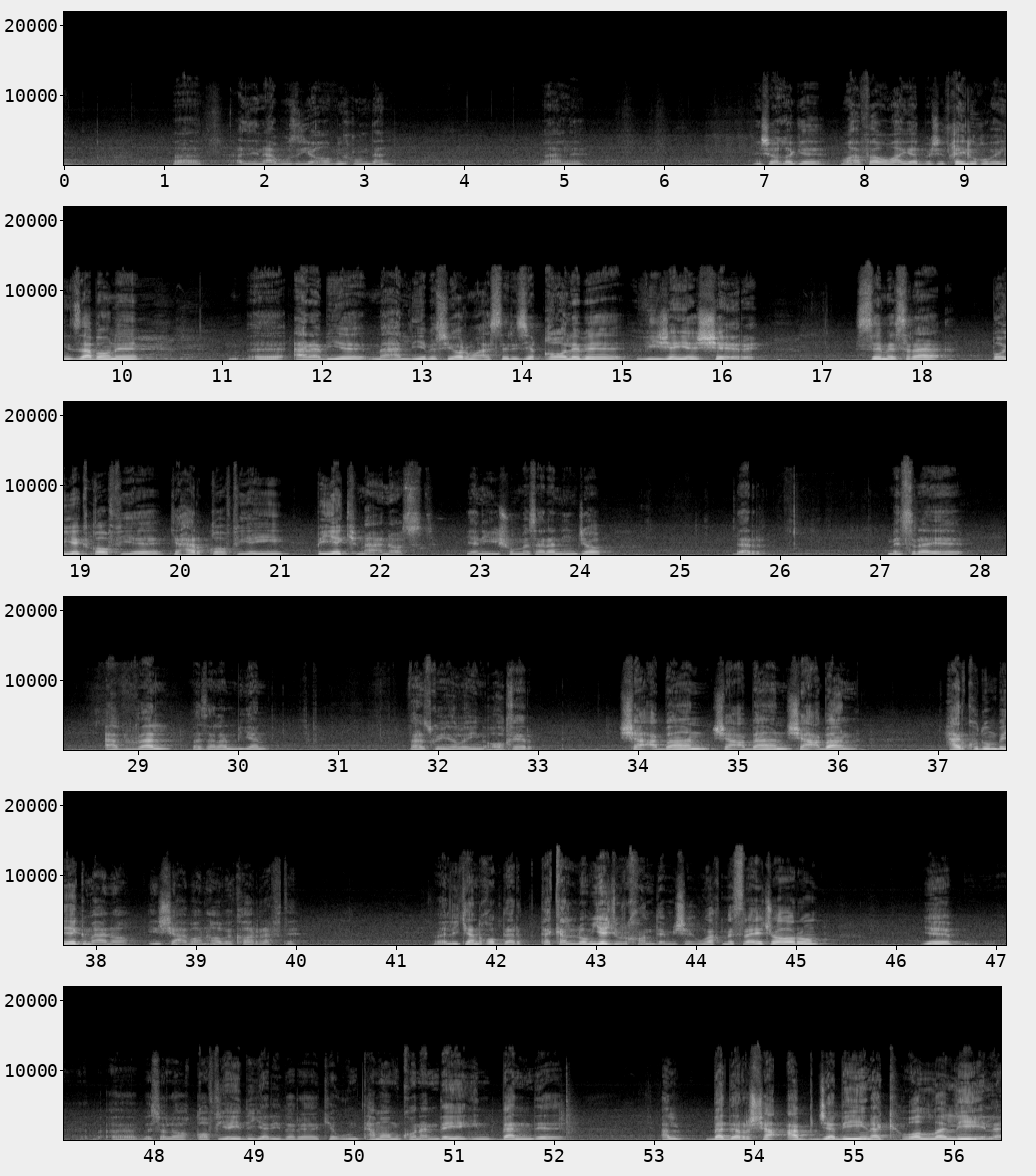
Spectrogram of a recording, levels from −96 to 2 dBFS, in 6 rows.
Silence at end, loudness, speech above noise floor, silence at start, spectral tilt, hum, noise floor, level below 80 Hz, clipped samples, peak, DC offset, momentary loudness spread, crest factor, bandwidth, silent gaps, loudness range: 0 s; -30 LUFS; 27 dB; 0 s; -5.5 dB/octave; none; -56 dBFS; -54 dBFS; under 0.1%; -8 dBFS; under 0.1%; 17 LU; 24 dB; 13.5 kHz; none; 11 LU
